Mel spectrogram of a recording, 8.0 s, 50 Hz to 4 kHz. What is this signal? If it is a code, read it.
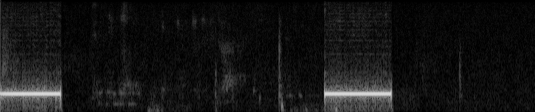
Ringback tone (Europe, 425 Hz), with speech.
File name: out- -2032- - - .34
